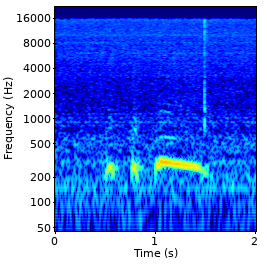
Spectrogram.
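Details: A captive northern white-faced owl gives a territorial call after a hawk owl took over its perch: two short, low stuttered notes, then a longer mellow hoot sagging slightly at the end, in quiet.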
